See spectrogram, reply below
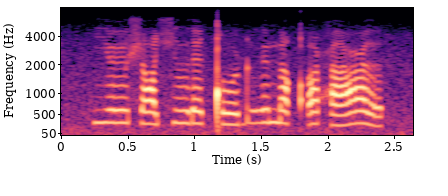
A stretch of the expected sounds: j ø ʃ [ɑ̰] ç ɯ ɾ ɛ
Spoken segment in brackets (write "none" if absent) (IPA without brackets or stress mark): ɑ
